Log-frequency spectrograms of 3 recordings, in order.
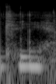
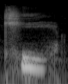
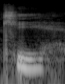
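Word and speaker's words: Cay: been to the Bahamas, in the Bahamas, this is pronounced key. In the United States, it's pronounced K.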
